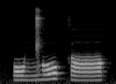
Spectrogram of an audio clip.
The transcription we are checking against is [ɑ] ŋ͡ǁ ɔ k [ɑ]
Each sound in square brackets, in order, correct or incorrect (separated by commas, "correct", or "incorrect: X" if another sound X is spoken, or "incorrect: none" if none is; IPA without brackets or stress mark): incorrect: ɔ, correct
